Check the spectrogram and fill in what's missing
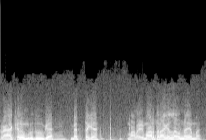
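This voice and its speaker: A man playing a flattering, smooth-talking fake palm reader in a film comedy scene. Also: a little high, measured pace, slight background noise. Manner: fawning, honeyed and flattering. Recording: dull film audio with background music.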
